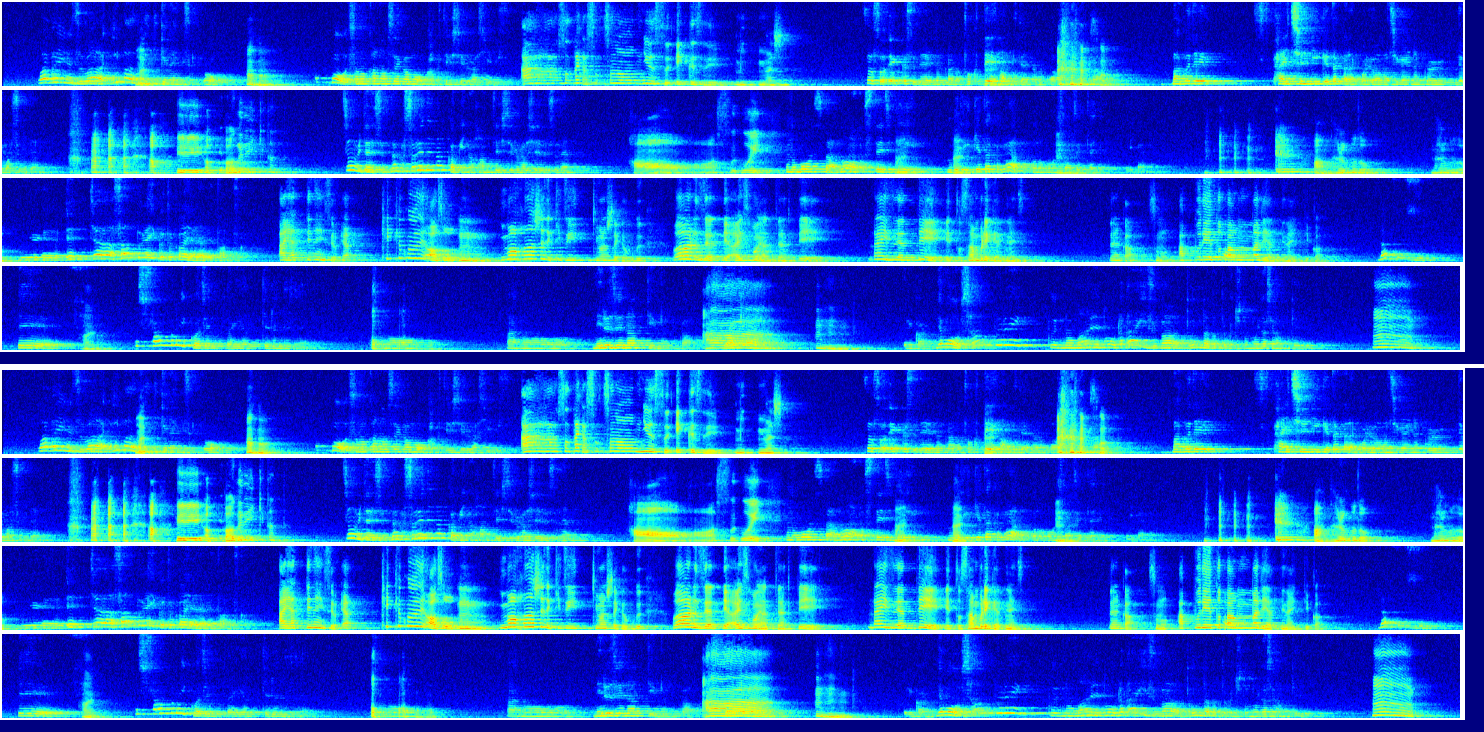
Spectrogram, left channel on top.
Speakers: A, on the left; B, on the right.
A: ワイルズは今海行けないんですけど、
B: はい。はんはん。
A: もうその可能性がもう確定してるらしいです。
B: あー、そう、なんかそ、そのニュース X で見、見まし
A: そうそう、X でなんかあの特定班みたいなのが、
B: た。はい。<laughs>
A: なんか
B: そう。
A: バグで海中に行けたからこれは間違いなく出ますみたいな。
B: <laughs> あ、へえ、
A: 言ってて。
B: あ、バグで行けたんだ。
A: そうみたいです。なんかそれでなんかみんな判定してるらしいですね。
B: はあ、
A: うん
B: すごい。
A: このモンスターのステージにフグで行けたから、
B: はい。はい。
A: このモンスターは絶対出ますみたいな。
B: うん。<laughs> あ、なるほど。
A: うん
B: なるほど。
A: えー、え、じゃあサンブレイクとかはやられたんですか
B: あ、やってないんですよ。いや、結局、
A: あ、
B: あ、そう、うん。今話で気づきましたけど、僕、ワールズやってアイスボーンやってなくて、ライズやって、
A: うんうん。
B: えっと、サンブレイクやってないんですよ。なんか、その、アップデート版までやってないっていうか。
A: ところでライズって、
B: はい。
A: 私サンブレイクは絶対やってるんですね。
B: あ、
A: その、
B: ほうほうほう。
A: あのーメルゼナっていうなんか、
B: あー、
A: ドラキュラみたいな
B: うんうん
A: てるから。でも、サンブレイクの前のライズがどんなだったかちょっと思い出せなくて、
B: うん。うーん。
